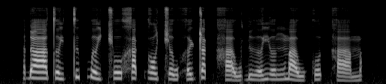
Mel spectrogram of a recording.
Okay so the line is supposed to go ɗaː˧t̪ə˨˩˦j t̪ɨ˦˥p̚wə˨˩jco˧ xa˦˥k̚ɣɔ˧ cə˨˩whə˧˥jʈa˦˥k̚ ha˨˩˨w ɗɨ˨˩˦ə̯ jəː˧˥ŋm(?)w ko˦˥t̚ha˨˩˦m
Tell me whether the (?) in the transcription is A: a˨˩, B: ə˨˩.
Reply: A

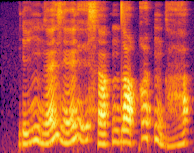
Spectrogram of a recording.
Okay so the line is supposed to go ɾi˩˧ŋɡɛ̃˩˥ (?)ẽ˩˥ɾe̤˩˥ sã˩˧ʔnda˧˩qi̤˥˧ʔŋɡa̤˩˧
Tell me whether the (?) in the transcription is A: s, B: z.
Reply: B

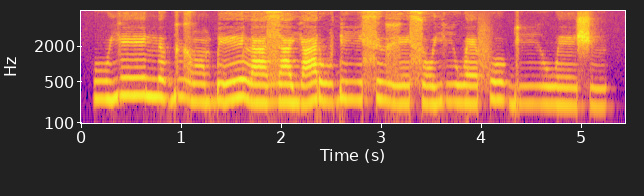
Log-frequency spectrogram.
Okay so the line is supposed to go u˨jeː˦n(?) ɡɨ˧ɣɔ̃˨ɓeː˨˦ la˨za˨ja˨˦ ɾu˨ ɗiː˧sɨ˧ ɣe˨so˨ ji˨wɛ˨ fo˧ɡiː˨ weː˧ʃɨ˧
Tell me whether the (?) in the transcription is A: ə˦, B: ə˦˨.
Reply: B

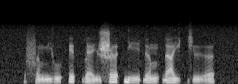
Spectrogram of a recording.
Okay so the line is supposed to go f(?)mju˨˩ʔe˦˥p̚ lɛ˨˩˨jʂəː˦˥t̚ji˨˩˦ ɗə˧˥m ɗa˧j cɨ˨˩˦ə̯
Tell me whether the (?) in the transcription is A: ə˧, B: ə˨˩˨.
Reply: B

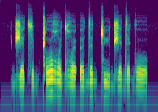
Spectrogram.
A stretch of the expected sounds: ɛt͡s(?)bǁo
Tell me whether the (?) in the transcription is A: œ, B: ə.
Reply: A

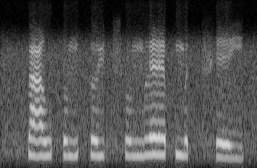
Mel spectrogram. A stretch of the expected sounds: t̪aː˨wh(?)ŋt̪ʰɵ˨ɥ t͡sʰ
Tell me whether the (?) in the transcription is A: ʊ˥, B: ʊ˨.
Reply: B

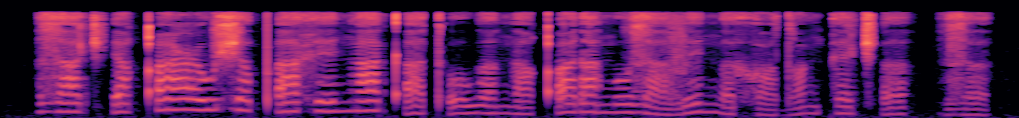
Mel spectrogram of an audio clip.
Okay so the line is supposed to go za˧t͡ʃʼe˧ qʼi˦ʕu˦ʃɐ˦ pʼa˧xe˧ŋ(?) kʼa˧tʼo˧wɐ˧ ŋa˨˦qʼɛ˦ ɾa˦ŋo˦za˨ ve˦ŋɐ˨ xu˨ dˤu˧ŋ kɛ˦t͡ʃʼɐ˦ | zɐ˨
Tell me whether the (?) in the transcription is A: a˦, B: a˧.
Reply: A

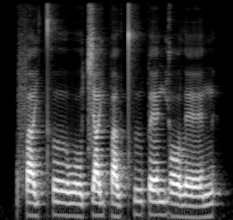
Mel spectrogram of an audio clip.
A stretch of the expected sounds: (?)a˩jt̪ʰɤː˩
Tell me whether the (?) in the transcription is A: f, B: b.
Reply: A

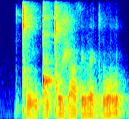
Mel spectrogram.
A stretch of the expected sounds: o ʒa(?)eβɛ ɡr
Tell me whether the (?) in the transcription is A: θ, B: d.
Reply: A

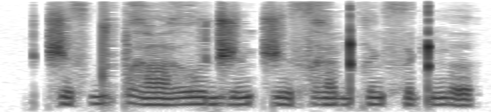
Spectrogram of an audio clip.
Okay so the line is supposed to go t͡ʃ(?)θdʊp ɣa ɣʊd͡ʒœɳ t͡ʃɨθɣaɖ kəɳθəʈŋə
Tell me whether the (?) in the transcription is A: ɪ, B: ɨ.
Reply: A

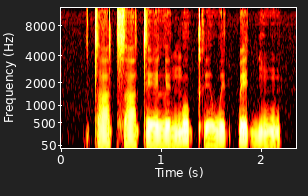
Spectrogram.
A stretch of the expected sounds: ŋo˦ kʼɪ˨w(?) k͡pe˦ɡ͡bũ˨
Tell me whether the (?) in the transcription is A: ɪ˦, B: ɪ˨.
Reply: B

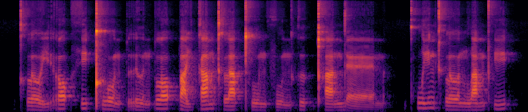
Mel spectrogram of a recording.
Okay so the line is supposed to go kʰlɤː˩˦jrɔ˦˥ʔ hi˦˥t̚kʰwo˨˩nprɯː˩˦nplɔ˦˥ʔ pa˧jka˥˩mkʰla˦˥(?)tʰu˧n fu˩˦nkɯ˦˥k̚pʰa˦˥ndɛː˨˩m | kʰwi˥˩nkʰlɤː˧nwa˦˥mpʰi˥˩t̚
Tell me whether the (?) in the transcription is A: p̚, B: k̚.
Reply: A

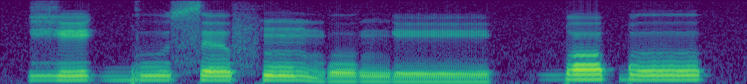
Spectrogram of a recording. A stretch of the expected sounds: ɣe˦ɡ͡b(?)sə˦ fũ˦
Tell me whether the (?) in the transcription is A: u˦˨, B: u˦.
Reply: B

